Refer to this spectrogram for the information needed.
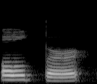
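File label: "old bird", English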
